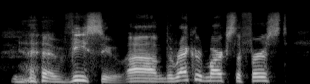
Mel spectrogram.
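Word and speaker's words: Vheissu: I've never known how to say the title of this record, so I Googled it. Yeah, It's Hebrew. Visu.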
